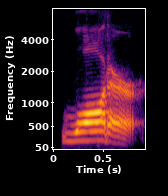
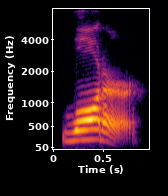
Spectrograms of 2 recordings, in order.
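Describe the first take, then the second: No difference in how they are said.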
